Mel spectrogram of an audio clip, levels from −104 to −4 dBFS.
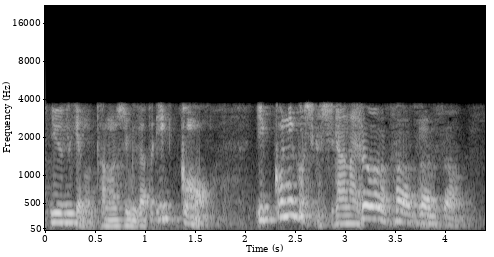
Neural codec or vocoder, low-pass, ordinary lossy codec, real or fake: none; 3.6 kHz; none; real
